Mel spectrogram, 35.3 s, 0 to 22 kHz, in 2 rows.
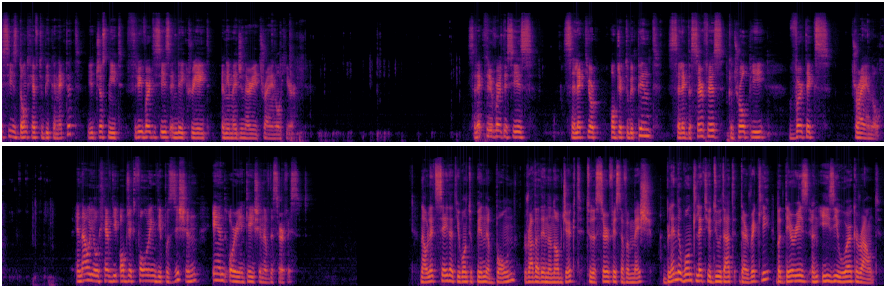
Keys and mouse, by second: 3.2 d, 3.4-5.4 drag, 5.4 d, 5.8 ctrl+z, 5.9 ctrl+z, 6.1 middle click, 6.4 ctrl+z, 6.9-9.1 typing, 7.5 ctrl+shift+z, 8.1 middle click, 8.7 click, 9.1 Tab, 9.4 alt+h, 10.4 middle click, 14.5 ctrl+p, 17.8 middle click, 17.9 click, 18.2 Tab, 18.5 middle click, 18.6 r.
